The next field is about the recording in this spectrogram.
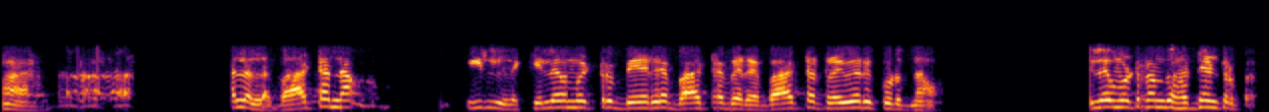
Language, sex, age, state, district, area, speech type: Kannada, male, 30-45, Karnataka, Udupi, rural, conversation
